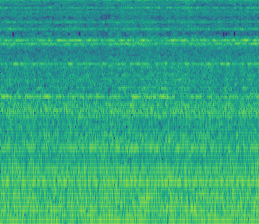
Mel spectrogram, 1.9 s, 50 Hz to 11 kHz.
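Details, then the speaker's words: Toyota Corolla E150 1.6 VVT-i front brake disc being skimmed on a lathe to remove the worn edge lip and stop squeaking instead of replacing the discs. Steady, even ringing whine with a constant cutting tone and no chatter. "І щоб не міняти самі тормозні диски, бо вони дуже дорого коштують, їх можна проточити, тобто зняти отут трошечки кайомочки, щоб не скрипіли і і зробити з них як новенькі ще поїздять."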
